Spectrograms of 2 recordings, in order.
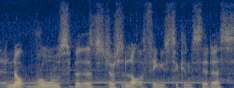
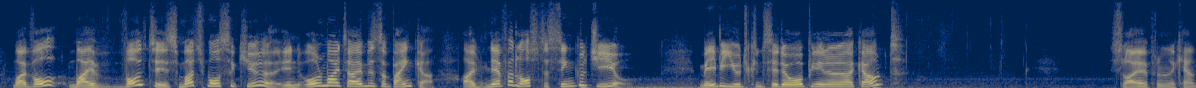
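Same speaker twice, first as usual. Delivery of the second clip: put-on German accent, higher pitched and louder; 10 semitones higher, 5 dB louder than usual. Voicing a game banker character, reading her lines: german accent. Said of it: "your best accent so far".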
